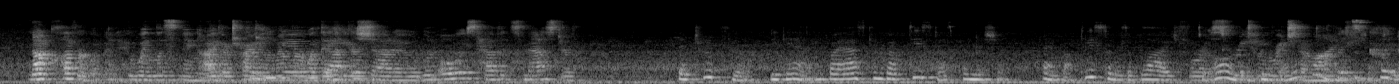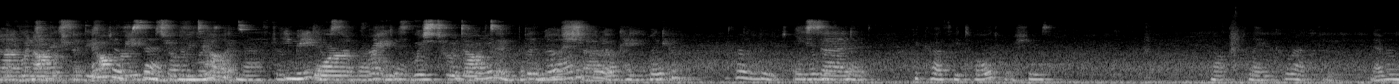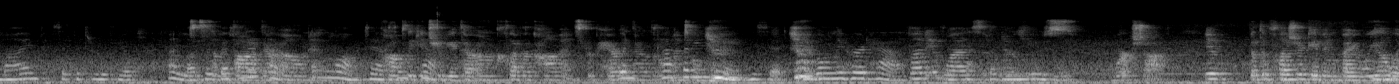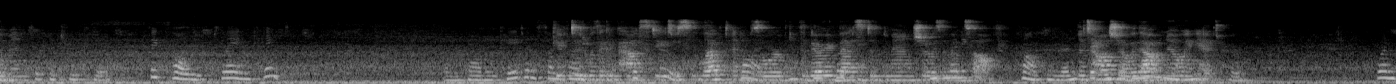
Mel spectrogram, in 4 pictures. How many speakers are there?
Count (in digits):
3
